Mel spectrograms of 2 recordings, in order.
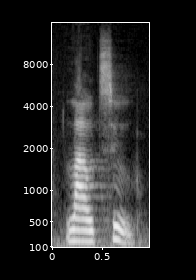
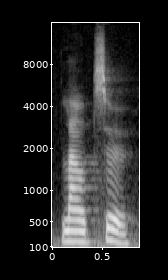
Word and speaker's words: Lao Tzu: are studying his writings many of you have commonly heard his name pronounced Lao Tzu but it is correctly said loud sir and it is spelled l-a-o-t-z-u lauter would you like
